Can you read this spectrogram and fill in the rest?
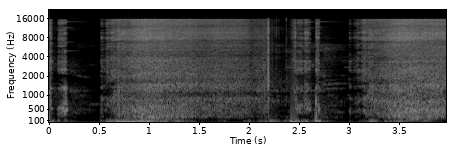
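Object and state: Kinetic sand being sliced.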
